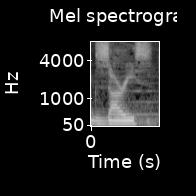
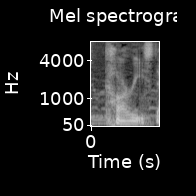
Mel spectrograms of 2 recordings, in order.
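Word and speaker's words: Xaris: I know it looks like Zaris, but because it's an X, but it's Karis. That's how you pronounce it. It's a Greek word.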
